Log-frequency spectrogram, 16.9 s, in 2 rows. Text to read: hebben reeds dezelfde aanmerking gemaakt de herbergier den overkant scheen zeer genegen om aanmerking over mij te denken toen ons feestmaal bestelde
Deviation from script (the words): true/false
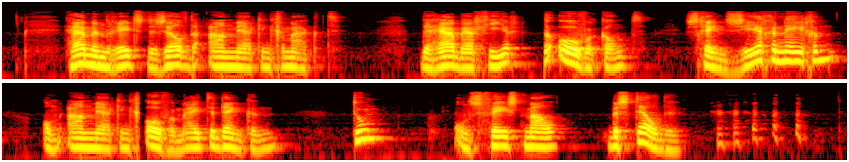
false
